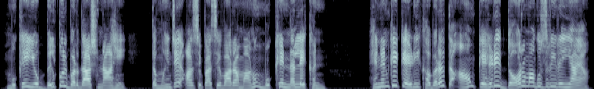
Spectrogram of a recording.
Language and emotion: Sindhi, angry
